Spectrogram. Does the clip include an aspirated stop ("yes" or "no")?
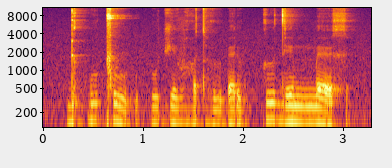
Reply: no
